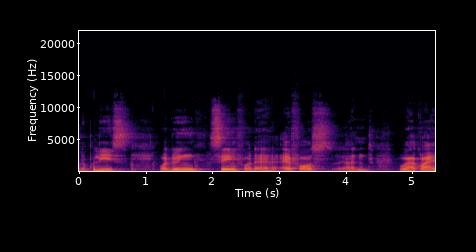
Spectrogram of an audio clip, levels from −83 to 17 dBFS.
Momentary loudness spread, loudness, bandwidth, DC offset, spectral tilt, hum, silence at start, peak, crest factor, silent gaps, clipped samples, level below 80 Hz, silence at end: 14 LU; -22 LUFS; 11 kHz; under 0.1%; -6 dB/octave; none; 0 s; -2 dBFS; 18 dB; none; under 0.1%; -42 dBFS; 0 s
